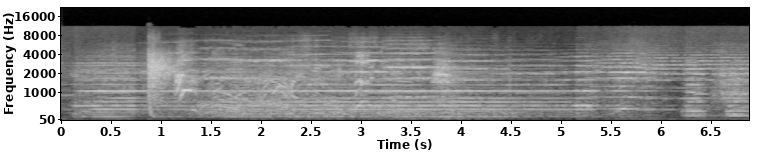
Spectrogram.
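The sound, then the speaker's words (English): A single sharp slap across the face cracks out near the start, loud, then gives way to a steady, sustained tonal background. “It's he you should slap, dear. Not I.”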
